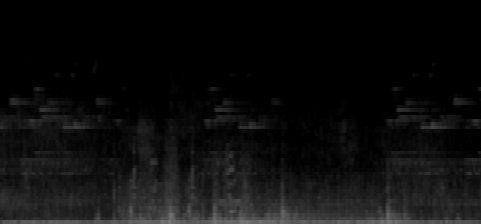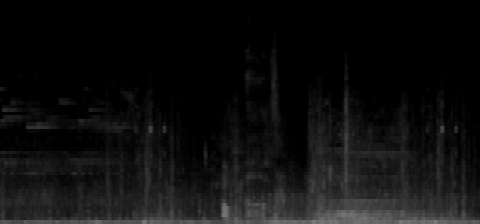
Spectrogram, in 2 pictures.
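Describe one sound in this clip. Jets of fire roar up in bursts.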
